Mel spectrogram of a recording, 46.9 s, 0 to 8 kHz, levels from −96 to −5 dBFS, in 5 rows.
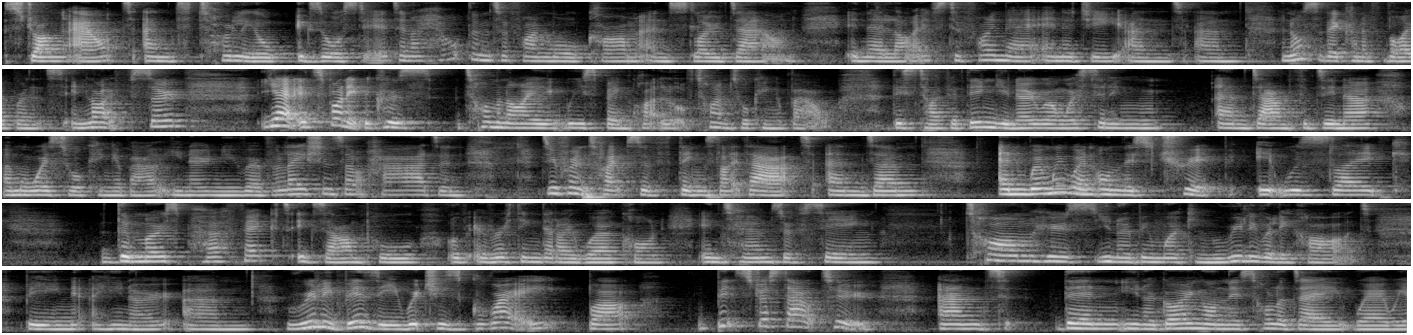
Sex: female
